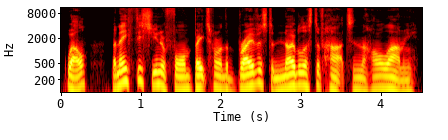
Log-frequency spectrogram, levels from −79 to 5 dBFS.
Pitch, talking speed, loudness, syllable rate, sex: 125 Hz, 215 wpm, -18 LUFS, 5.8 syllables/s, male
